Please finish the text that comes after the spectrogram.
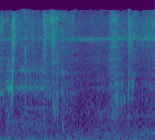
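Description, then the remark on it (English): Steady, evenly paced footsteps of a person walking along a dirt trail at Yellow River, several soft crunching thuds in a regular walking rhythm over a low, constant outdoor rumble. “Well, as you can probably hear from my footsteps, I'm on the trail walking, and I haven't seen any people out here”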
